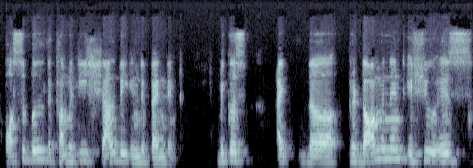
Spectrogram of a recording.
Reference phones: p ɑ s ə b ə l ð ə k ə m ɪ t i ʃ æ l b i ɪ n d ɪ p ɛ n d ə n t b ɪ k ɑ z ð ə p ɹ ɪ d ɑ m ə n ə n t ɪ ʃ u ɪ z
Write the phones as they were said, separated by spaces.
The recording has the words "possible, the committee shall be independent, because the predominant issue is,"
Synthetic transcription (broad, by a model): p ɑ s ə b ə l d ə k ə m ɪ t i ʃ æ l b i ɪ n d ɪ p ɛ n d ə n t b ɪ k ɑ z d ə p ɹ ɪ d ɑ m ə n ə n t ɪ ʃ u ɪ z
